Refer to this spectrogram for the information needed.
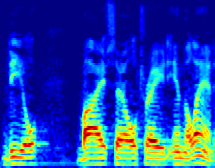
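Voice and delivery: normal talking voice

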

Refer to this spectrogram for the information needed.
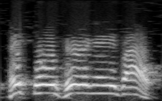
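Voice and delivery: high, slow, loud order like a showman preacher; mock faith healer command. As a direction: boss him like a tent healer. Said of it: "he says".

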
